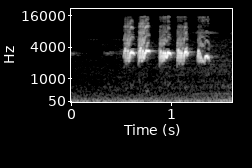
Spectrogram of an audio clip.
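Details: Morning song of an orange-headed thrush, played as a lure so quiet males reply: five quick rough high chirps in a tight burst, each slightly lower, with low background hum.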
